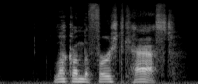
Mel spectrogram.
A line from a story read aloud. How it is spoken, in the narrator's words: murmured Taurus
